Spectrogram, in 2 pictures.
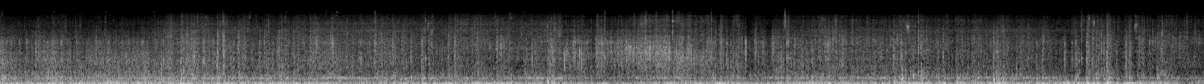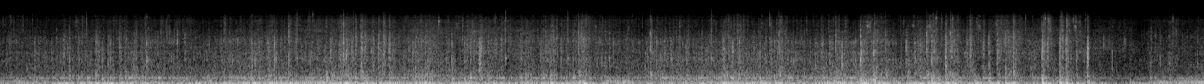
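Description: Mountain bike riding fast down a dirt and gravel trail: continuous tyre rumble and wind noise on the camera mic, with many small rattles and clicks from the bike and loose stones, and a steady low hum.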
